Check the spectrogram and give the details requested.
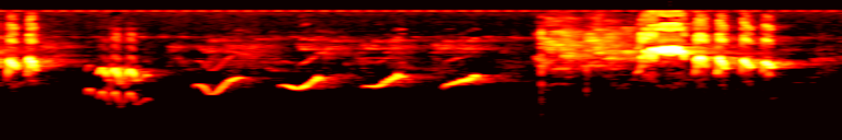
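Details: White-rumped shama phrase of soft up-slurred whistles repeated about twice per second, then a dense burst of loud high chattering and chirps; faint low hum at the start.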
